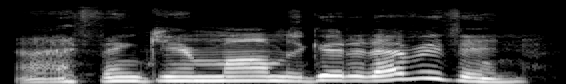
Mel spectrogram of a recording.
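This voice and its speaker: A woman reading an audiobook, lowering her voice to play a charming, easygoing surfer dad who teases gently. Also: fairly quick, dry recording, studio quality, natural voice. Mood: easy teasing. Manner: relaxed, teasing. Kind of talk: audiobook character voice.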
